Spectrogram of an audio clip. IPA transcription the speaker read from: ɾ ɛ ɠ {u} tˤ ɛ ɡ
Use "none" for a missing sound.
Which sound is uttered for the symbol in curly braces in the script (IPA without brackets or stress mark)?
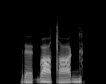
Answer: o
